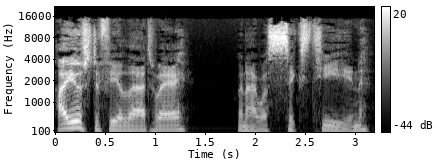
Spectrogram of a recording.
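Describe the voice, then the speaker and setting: A man's voice: mid-range voice, a little slow, a bit bright, no room sound, studio quality, natural voice. A man playing a grumbling, wisecracking henchman guard in a spy video game, talking in a sardonic, conversational way. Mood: dry, disapproving. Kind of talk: video game dialogue acting.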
